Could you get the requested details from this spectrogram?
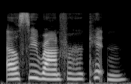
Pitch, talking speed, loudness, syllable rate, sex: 245 Hz, 225 wpm, -18 LUFS, 5.9 syllables/s, female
